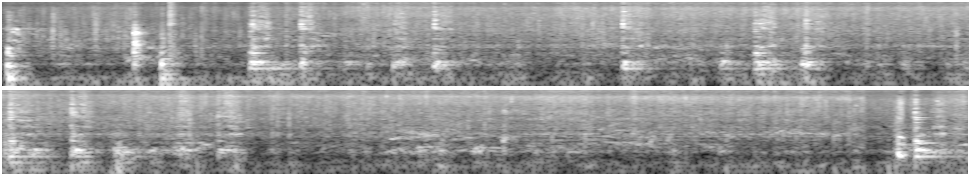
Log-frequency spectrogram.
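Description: Chopped brinjal frying in hot oil in a metal kadai, with a steady high sizzle, while a metal spatula stirs it, scraping and clinking irregularly against the pan.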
